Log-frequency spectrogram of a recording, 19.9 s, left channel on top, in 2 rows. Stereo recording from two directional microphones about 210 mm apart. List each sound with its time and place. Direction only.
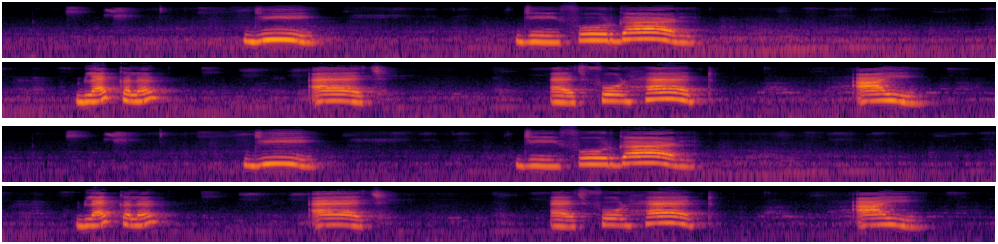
2.5 s speech: 10° right (ahead or behind)
5.2 s speech: 10° right (ahead or behind)
10.7 s speech: 15° left (ahead or behind)
12.9 s speech: 10° left (ahead or behind)
15.3 s speech: 10° left (ahead or behind)
18.4 s a woman's voice: 10° left (ahead or behind)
